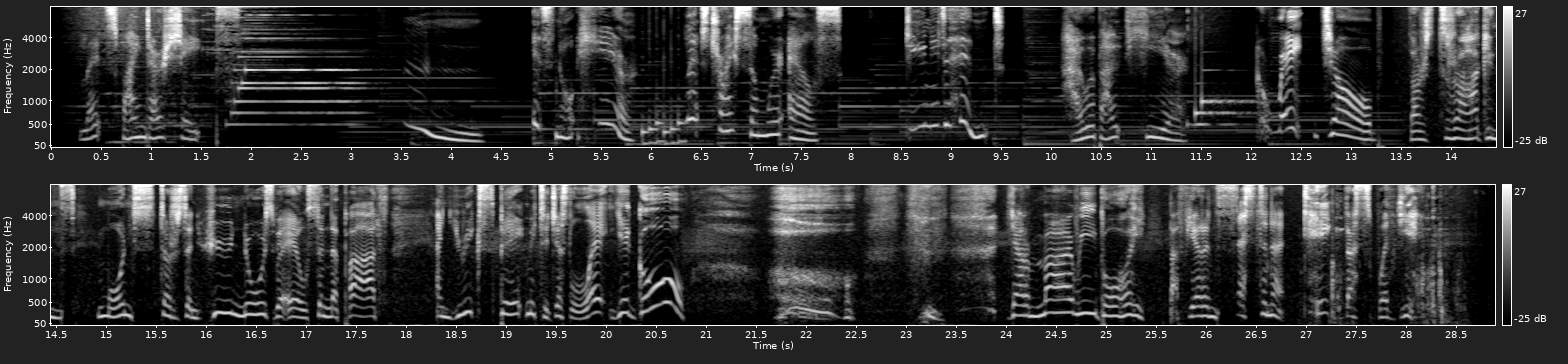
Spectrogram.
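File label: Scottish English, female, Gaming characters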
